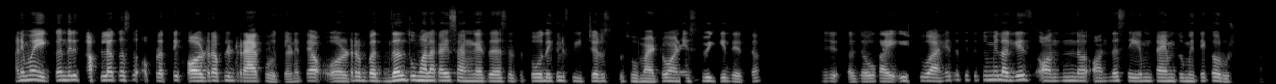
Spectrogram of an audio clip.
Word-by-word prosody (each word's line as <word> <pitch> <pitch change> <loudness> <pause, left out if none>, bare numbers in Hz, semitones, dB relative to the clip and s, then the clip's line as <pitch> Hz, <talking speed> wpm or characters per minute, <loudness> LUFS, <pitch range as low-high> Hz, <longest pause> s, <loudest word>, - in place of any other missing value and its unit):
आणि 185 +3 0
मग 215 +2 +3
एकंदरीत 195 +2 +4
आपलं 195 +3 +3
कसं 200 +1 -5 0.2
प्रत्येक 185 +4 -4
ऑर्डर 165 +2 +6
आपली 180 +1 0
ट्रॅक 155 -2 +7
होते 130 -3 -6
आणि 140 +3 -7
त्या 170 - +3 0.2
ऑर्डरबद्दल 175 +3 +3
तुम्हाला 185 -2 +4
काही 175 0 +2
सांगायचं 155 -3 0
असेल 150 -1 -8
तर - - -20
तो 160 0 0
देखील 165 +3 -3
फीचर्स 155 0 -4 0.2
Zomato 140 +2 -1
आणि 150 -1 -3
Swiggy 155 -1 -4
देतं. 140 +3 -7
म्हणजे 145 -2 -16 0.2
जो 140 +1 -2
काही 140 -1 0
इश्शू 170 +2 -9
आहे 165 +2 0
तर 215 - -11
तिथे 200 -2 -14
तुम्ही 210 0 -2
लगेच 200 +2 +2
on 175 +1 -6
the - - -3
on 155 +1 -6
the 175 - -4
same 165 -2 -4
time 160 -1 +1
तुम्ही 155 -1 -5
ते 165 - -5
करू 160 -6 -1
शकता. 130 -1 -28
165 Hz, 205 wpm, -26 LUFS, 155-180 Hz, 0.2 s, ट्रॅक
